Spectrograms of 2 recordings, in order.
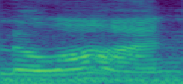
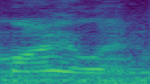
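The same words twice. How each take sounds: First: Milan is said the speaker's own, non-local way. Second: Milan is said the local American way. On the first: The speaker calls it right. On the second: The speaker calls it wrong.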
